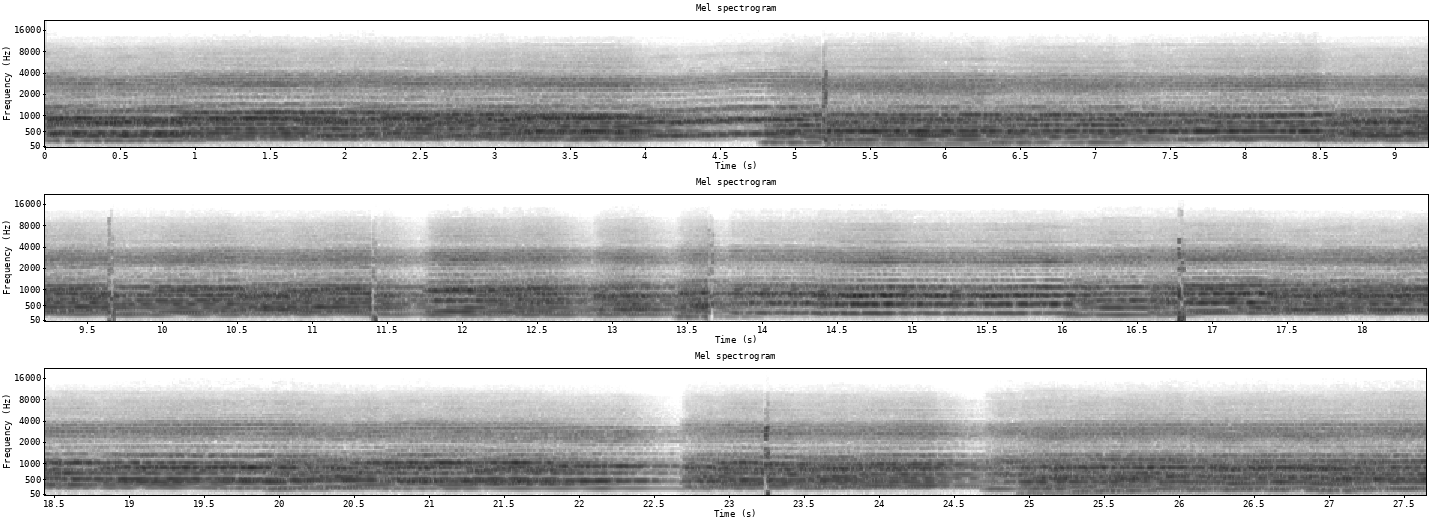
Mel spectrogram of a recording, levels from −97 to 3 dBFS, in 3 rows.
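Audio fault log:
5.16–5.22 s, 9.63–9.68 s, 11.38–11.44 s, 13.62–13.68 s, 16.76–16.82 s, 23.21–23.27 s: broken MP3 bit reservoir. Each time the sound skips forward and a garbled chirp, noise burst or short hole of roughly 55 ms takes its place, about two 26.1 ms frames long. The likely cause is frames dropped from the stream: the frames that follow reach back into the reservoir for data that is gone and decode unrelated bytes instead.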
